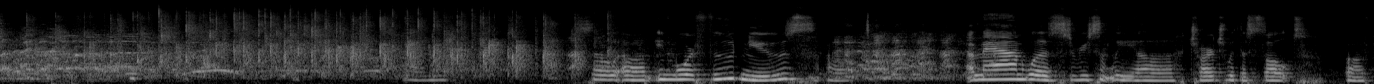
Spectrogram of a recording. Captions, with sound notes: (audience laughing) (audience clapping) So in more food news, (audience laughing) a man was recently charged with assault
